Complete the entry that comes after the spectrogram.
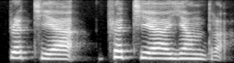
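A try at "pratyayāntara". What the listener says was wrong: No, not andra, antara, pratyayantara. You're missing out this vowel here. Tara, pratyantara. Pratyayantara.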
